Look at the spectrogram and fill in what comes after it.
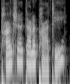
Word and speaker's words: Pancha Ganapati: I believe it's called Pancha Ganapati.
